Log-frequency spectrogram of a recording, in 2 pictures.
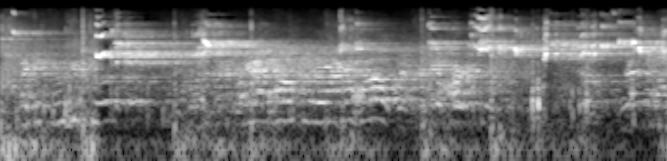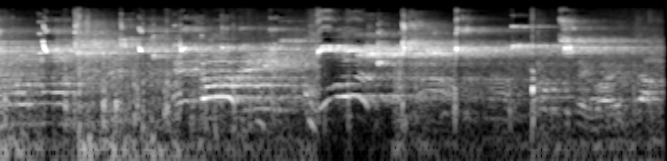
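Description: Basketballs bouncing on a hardwood gym floor amid players' shouts and chatter, echoing in a large gymnasium.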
